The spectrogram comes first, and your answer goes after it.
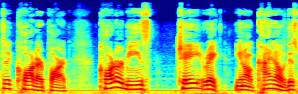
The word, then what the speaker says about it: çeyrek: Quarter means çeyrek. You know, kind of this pronunciation can help you. Çeyrek.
